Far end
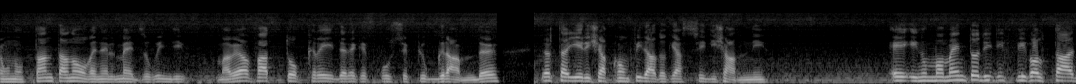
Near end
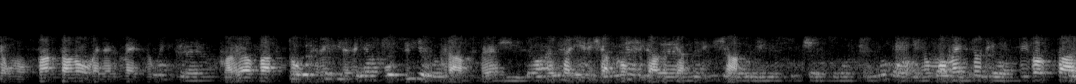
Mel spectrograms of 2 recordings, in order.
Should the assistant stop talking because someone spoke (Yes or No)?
Yes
